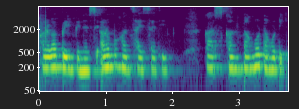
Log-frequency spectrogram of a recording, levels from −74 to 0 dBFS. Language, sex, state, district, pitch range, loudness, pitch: Nagamese, female, Nagaland, Dimapur, 180-195 Hz, -16 LUFS, 190 Hz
